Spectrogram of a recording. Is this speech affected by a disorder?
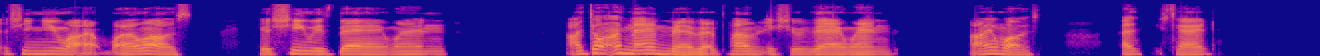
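Yes: cerebral palsy; present since birth, legs affected, childhood leg operations.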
